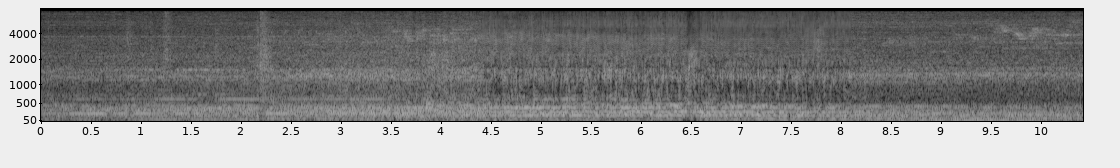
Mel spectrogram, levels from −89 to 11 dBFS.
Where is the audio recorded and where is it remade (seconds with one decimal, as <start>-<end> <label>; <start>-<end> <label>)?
0.0-4.4 recorded; 4.4-8.1 remade; 8.1-10.4 recorded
